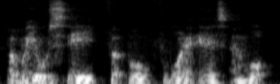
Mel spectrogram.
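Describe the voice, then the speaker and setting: A man's voice: lowish voice, flat delivery, normal speed, reverberant. A man in his twenties, a football fan, speaking reflectively in a conversational documentary interview. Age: 20s.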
